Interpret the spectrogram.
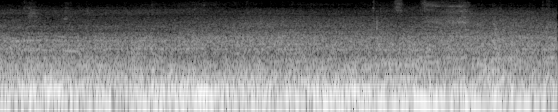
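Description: Steady low rumble of the Amtrak Maple Leaf passenger train in motion, heard from inside the coach: wheels running on the rails and the car's running noise.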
